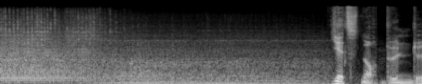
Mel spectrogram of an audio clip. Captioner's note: rattling fades away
